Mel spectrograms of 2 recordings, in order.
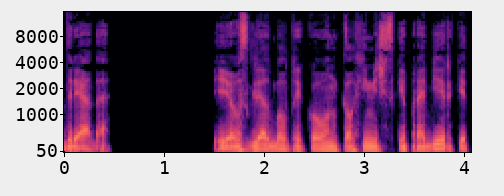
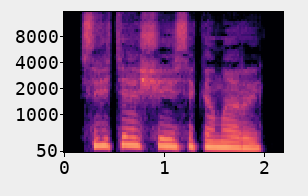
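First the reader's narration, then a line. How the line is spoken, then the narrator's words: Sighing, dismissive. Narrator (Russian): вздохнула Дриада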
